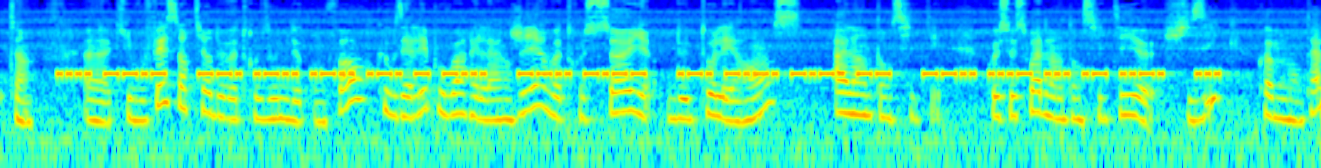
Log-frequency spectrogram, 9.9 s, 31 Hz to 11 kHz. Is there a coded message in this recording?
Yes: Morse code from 0.4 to 9.2 s, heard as a keyed tone, machine-sent, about 34 wpm, 840 Hz, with speech in French. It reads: HQ GLLRTB ZY RCCM ZVSAF S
